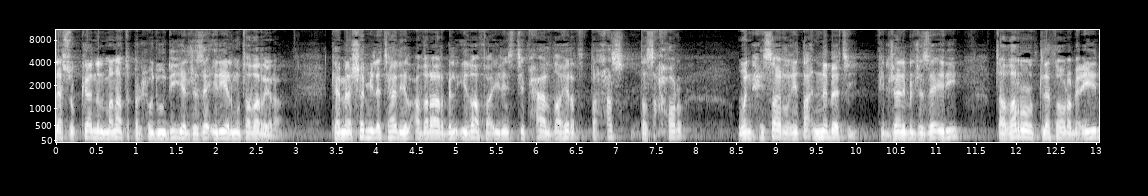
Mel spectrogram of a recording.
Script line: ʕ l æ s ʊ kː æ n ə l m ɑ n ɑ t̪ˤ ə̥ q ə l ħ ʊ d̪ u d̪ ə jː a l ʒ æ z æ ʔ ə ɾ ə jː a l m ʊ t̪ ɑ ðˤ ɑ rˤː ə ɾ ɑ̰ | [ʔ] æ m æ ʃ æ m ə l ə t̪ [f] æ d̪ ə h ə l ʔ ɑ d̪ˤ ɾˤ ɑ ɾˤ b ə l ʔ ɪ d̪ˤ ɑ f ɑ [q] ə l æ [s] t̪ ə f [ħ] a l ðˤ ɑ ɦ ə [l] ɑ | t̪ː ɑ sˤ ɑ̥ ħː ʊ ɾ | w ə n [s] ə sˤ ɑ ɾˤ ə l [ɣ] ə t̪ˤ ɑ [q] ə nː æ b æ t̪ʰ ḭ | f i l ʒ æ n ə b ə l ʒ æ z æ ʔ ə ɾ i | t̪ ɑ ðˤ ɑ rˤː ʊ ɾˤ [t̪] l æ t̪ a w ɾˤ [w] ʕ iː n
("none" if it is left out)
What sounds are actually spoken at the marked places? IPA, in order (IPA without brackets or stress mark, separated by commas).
k, h, ʔ, s, ħ, ɾ, ħ, ɣ, ʔ, t̪, b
